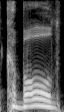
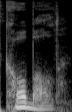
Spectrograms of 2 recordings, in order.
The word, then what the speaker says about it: Kobold: the kabold by the cabold Press it's the cabold Press that's not how it's pronounced Sean it's kobold is it um yeah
